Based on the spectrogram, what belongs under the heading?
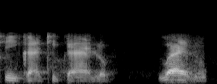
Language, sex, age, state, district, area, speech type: Sindhi, male, 30-45, Gujarat, Surat, urban, conversation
